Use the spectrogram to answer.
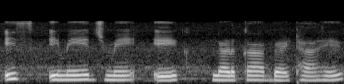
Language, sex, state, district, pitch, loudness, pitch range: Hindi, female, Madhya Pradesh, Bhopal, 205 Hz, -16 LUFS, 195-210 Hz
